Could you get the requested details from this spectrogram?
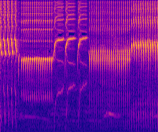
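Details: Canary in loud, continuous song: a fast pulsed trill, three upward-hooked whistles, then long, even rolling trills stepping higher in pitch.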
